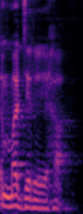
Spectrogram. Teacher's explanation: را کو زیر کی طرف اور الف کو یا کی طرف مائل کر کے پڑھا جاتا ہے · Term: رائے ممالہ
